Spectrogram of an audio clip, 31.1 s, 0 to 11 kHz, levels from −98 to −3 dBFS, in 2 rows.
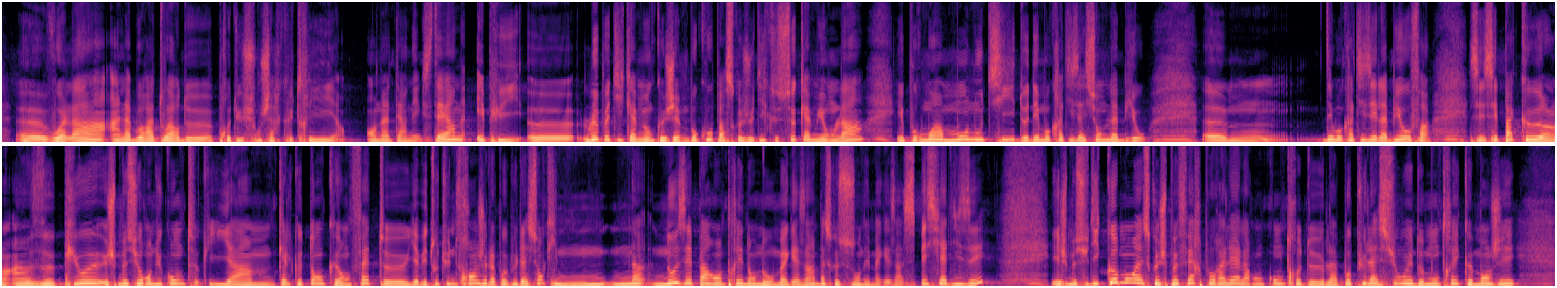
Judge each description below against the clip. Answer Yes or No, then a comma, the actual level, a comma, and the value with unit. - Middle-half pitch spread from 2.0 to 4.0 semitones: Yes, average, 3.3 semitones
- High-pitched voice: Yes, high, 220 Hz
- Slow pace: No, average, 210 wpm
